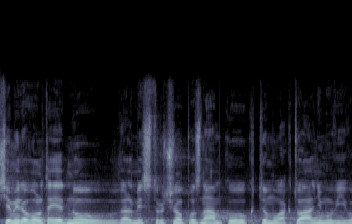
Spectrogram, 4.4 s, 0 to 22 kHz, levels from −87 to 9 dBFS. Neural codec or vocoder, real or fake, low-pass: none; real; 14.4 kHz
